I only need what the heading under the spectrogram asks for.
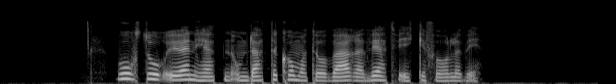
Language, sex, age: Norwegian, female, 20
